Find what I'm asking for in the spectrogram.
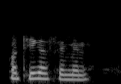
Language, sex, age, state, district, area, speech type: Assamese, female, 18-30, Assam, Tinsukia, urban, conversation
